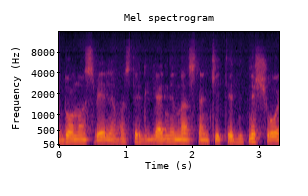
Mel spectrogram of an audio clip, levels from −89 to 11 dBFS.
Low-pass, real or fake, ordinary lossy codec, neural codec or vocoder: 14.4 kHz; fake; Opus, 16 kbps; codec, 44.1 kHz, 7.8 kbps, DAC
